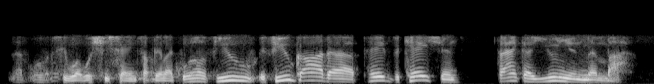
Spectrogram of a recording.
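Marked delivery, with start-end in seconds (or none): 1.8-6.2 put-on Boston accent, much higher, slower. Quoting what she said with her new union accent, in a Boston accent. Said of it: "You sounded more like a Boston accent".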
